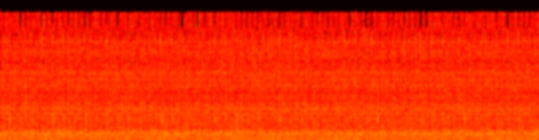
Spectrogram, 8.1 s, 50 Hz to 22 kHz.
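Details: Volkswagen Polo Sedan cold-start engine knock: light uneven tapping about one and a half per second over a cold idle, easing off as it warms, faint by about 4:40 minutes at 55 degrees.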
